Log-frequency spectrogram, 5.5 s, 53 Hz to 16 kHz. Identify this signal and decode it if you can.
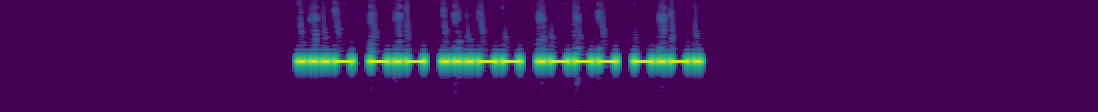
Morse code, heard as a keyed tone, about 38 wpm, 700 Hz. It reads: VK3JC
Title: DXCC-100 Call Signs - 5 Characters - Repeated 2x - 40wpm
